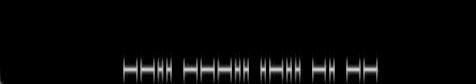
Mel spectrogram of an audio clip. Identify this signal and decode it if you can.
Morse code, heard as a keyed tone, about 27 wpm, 700 Hz. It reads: Z8LNM
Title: Code Groups - 5 Letter:Numbers - 28wpm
